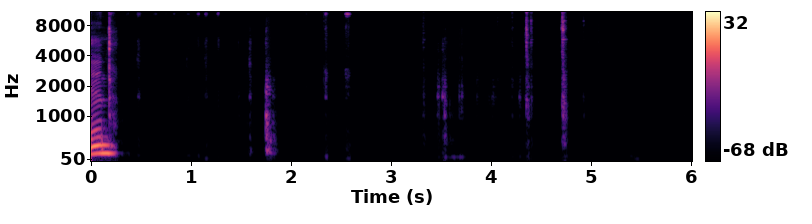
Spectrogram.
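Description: Scattered light metallic clicks of a brake pad retaining pin being fed by hand into a Mercedes E63 AMG front brake caliper and against its spring clip, with two sharper clicks near the end.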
